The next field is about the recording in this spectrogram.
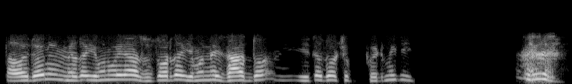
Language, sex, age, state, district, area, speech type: Kashmiri, male, 18-30, Jammu and Kashmir, Shopian, rural, conversation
